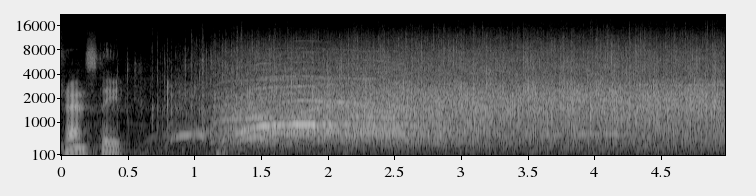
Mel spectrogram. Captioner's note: applause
